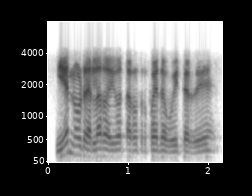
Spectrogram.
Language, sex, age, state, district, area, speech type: Kannada, male, 45-60, Karnataka, Belgaum, rural, conversation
